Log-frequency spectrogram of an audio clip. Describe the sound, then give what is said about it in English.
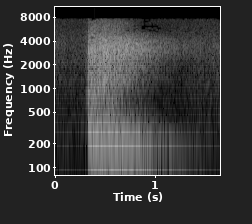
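A single gunshot muffled through a pillow gives a sudden, thick, dull boom that decays over about a second. “You stick a gun into a pillow or something else soft and...”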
